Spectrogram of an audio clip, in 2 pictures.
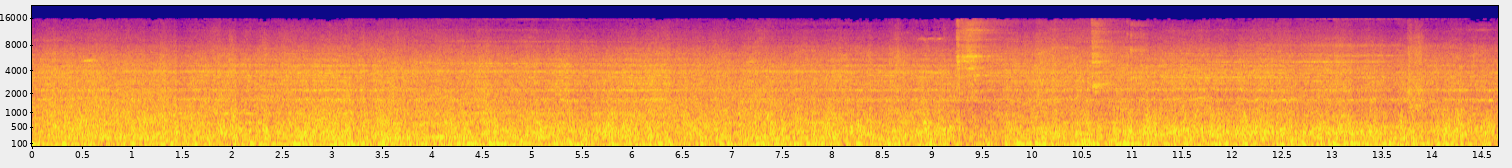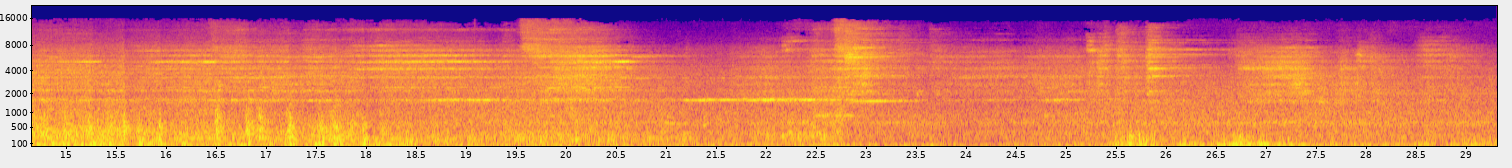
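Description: Electric train passing close by, a steady rumble of wheels on rail. High-pitched wheel squeal comes in from about halfway, and the noise eases off toward the end as the train draws away.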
